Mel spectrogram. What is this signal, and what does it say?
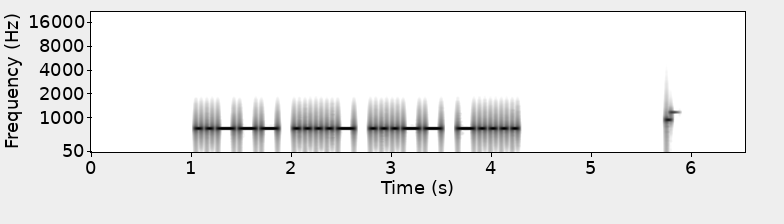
Morse code, heard as a keyed tone, about 22 wpm, 700 Hz. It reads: 2436
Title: Numbers - 4-Digit 22wpm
